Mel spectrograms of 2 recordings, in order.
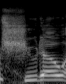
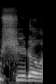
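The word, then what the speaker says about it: Sciutto: I think it was Jim Jim shudo I think was how you pronounced his last name s CIU t o Jim shudo and Poppy harlo were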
